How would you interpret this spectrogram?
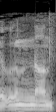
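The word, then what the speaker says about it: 雲南: 、これは雲の南と書いて雲南と読ませる、はい、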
